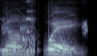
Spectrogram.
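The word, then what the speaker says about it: Younghoe: Well, you saw how it's spelled, but it's pronounced Young Way. Oh, is that really how his name is pronounced? It's Young Way? Not Young O?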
